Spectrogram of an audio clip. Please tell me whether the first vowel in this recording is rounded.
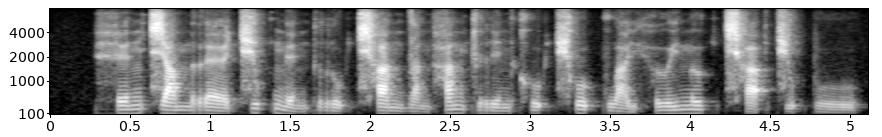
no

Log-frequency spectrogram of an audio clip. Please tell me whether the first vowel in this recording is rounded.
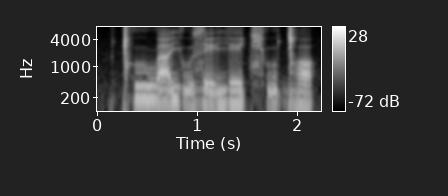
yes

